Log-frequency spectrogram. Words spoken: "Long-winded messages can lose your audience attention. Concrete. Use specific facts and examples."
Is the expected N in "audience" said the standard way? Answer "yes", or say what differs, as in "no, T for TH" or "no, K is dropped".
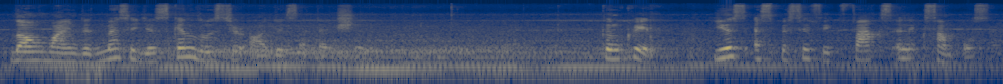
no, N is dropped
